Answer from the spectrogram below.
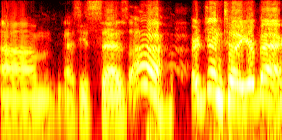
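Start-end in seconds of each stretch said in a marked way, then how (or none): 1.3-2.8 hearty, jovial voice, loud and high-pitched. Voicing the raccoon bartender greeting a returning player: jovial greeting. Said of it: "you hear a nice jovial hello".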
